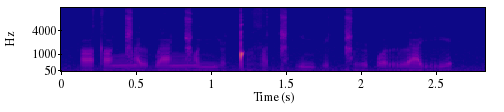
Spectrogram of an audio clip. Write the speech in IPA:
ə˞ tˤ a ŋ͡ǁ a l b a ŋ͡ǁ ɔ nʲ ɒ ɡ͡ǃ i zˤ ɛ ǁʰ i nʲ ɓ ɛ ɡ͡ǁ ə˞ ɓ ɔ r l a rʲ ɛ

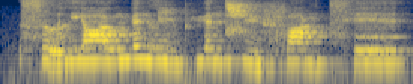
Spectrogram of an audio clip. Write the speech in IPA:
s ɹ̩˨˩ l j ɑ˧˥ ʊ̯ m ɥ ɛ˧ n l ḭ˨˩ pʰ ɥ ɛ˦ n ɕ y̰˨˩ f ɑ˥˩ ŋ t͡sʰ e˥ ɪ̯

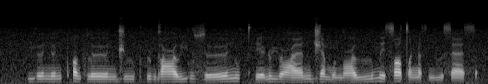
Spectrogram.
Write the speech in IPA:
j øː n ø n pʰ ɑ ɳ f l øː n d͡ʒ ɯː pʰ y ɳ ɡ ɑ ʕ ɯ j u z øː n u t̪ʰ e ɳ yː ʕ æ n d͡ʒ æ m o n ʕ ɯː m e s ɯ tˤ y ŋ e s ŋ ɯː s æ s

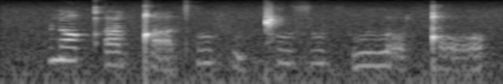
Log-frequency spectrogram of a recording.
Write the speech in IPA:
ɳ ɔ˦ qʼ ə˞˩ ǃ ɑ̰˨˦ tʼ ɔ̤˦ f ṵ˩ ǁ ɔ̤˦˨ s ɔ̤˦ t͡sʼ u˩ l ɔ̰˦˨ ǃ ɔ̰˦

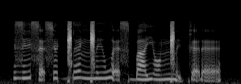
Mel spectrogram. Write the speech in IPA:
z i˧˥˧ s ɛ̰˥˨ s ʏ˥˨ ɡ͡ǁ ɛ˥˨ ŋ͡ǁ i˧˥ w ɛ̰˥˨ s ɓ a˩˧ j ɔ˩˧ ŋ͡ǁ ḭ˩˥ k ɛ̰˩˥ ɾ ɛ̰˨˩

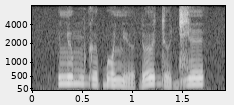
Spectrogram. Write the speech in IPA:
lʲ ʊ˥ m ɡ ʏ˧ ɓ ʊ˧ lʲ ø˩ ɗ ø˥ d ʏ˩ d͡ʑ e˥

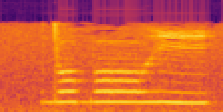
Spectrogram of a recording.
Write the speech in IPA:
d o b oː ɣ i

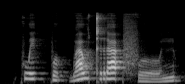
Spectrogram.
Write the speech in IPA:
k w e˥˩ k̚ p o˨˩ k̚ b a˥˩ w t r a˥˩ ʔ f o˩˦ n

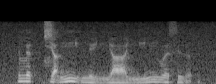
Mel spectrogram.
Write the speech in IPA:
l ə˦˥ t̚ t͡ɕ a̰˧˥ n ɲ ḭ˧˨ n e˧˩ ɲ aː˨˩ ɲ i˨˦ ɲ u˧ ə̯ s ɨ̰˧˨ ə̯ ʔ

